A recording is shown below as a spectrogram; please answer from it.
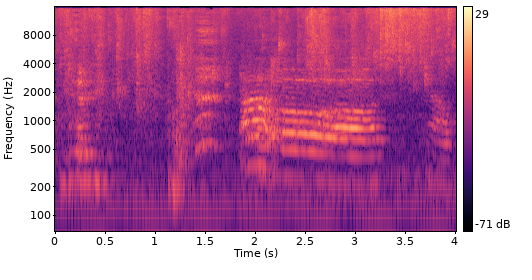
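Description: A child spitting out a chewed jelly bean with wet sputtering, then a drawn-out vocal cry, falling slightly in pitch, from about two seconds in.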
